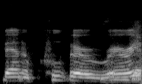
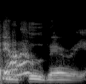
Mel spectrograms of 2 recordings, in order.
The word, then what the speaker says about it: Vancouveria: And then to the right, I'm going to just butcher the name, but it's Vancouveria. Vancouveria, yeah. from Hexandria. Vancouver. Yes. American barrenwort. Let's say it like that.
